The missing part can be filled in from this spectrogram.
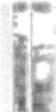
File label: "Pepper", English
